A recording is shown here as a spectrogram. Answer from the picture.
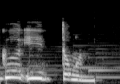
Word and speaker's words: Gwendolyn: It's pronounced Gu-i-don, she said, ending with a friendly smile.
